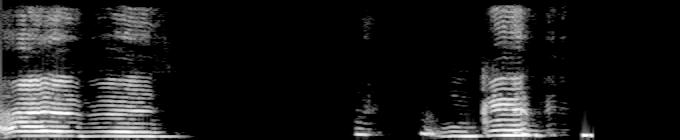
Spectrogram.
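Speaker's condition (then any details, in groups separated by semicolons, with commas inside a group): Cerebral palsy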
